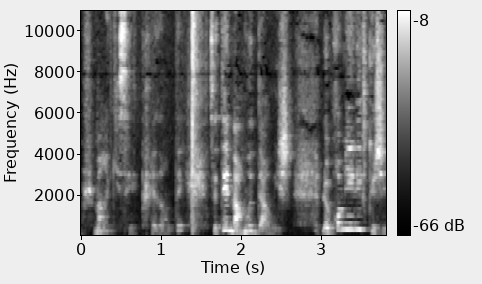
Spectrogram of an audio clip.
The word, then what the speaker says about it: Mahmoud Darwich: cet auteur s'appelle mahmoud darwich s'ils essaient de prononcer correctement mahmoud darwish et au programme de l'agrégation cette année ce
